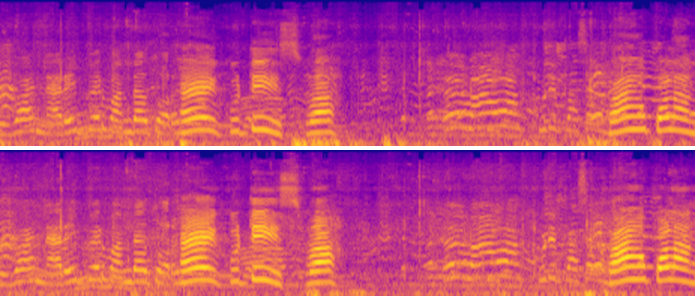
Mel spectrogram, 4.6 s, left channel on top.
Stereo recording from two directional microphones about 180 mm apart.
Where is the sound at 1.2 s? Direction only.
10° left (ahead or behind).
